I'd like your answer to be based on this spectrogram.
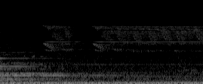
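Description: Bird whistle effect on the Wichita Wurlitzer theatre organ, giving two brief warbling chirps that rise and fall over a steady organ drone with a low rumble.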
